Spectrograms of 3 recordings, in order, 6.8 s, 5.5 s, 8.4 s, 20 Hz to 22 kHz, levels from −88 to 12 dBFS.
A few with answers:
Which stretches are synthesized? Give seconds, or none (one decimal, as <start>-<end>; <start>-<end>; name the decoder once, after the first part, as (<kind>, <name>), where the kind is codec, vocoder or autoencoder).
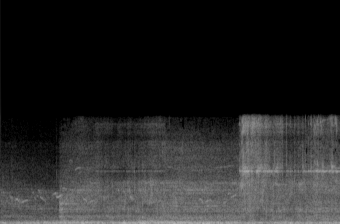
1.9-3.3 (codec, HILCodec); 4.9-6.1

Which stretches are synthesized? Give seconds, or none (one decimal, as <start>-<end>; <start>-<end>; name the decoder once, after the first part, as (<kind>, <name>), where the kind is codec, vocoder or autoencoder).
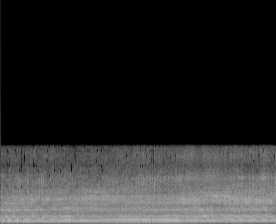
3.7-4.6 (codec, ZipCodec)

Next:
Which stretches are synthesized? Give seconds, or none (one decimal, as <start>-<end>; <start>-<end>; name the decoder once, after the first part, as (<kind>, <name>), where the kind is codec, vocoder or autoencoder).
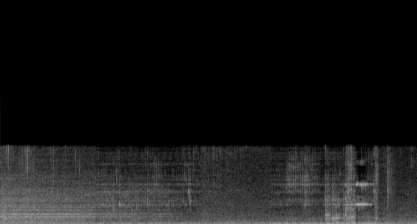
1.9-4.0 (vocoder, HiFi-GAN); 5.4-7.5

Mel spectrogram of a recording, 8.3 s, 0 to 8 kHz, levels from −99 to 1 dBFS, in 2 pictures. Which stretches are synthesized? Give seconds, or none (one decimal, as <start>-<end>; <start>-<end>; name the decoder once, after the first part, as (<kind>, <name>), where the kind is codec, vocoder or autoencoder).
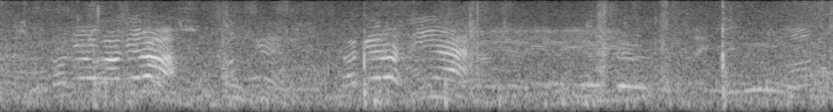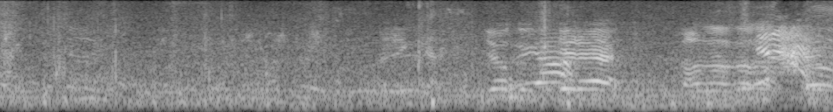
none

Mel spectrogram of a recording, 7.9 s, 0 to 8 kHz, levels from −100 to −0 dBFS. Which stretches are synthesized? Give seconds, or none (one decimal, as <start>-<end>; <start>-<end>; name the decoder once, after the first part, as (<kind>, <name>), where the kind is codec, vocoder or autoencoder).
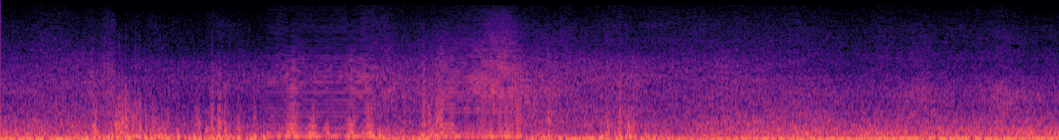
2.0-2.8 (vocoder, HiFi-GAN); 3.3-3.9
